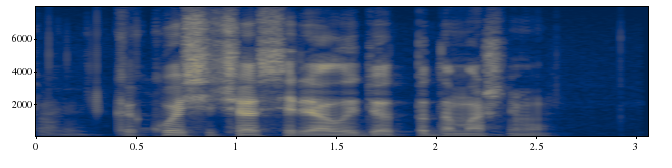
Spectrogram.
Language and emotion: Russian, neutral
